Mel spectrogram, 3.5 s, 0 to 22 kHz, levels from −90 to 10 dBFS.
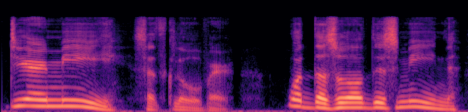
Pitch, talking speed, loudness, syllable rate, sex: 160 Hz, 155 wpm, -15 LUFS, 3.4 syllables/s, male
